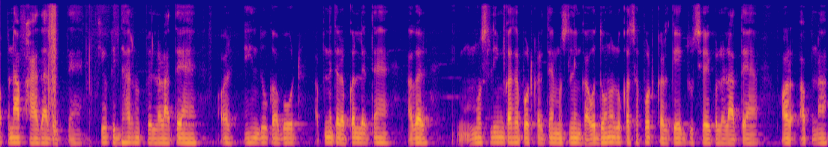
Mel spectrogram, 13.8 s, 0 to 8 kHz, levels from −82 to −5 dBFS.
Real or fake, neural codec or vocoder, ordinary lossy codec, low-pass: real; none; none; 7.2 kHz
